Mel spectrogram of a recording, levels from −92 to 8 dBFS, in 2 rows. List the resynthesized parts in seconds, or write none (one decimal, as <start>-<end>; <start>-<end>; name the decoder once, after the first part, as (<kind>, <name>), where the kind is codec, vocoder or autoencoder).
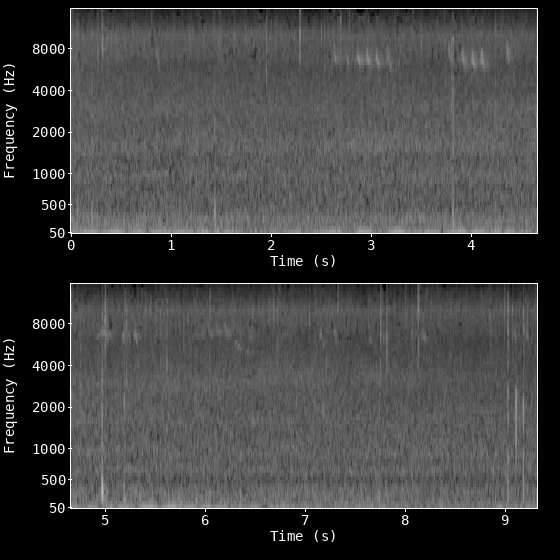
none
